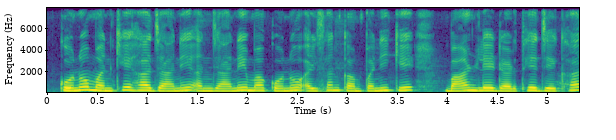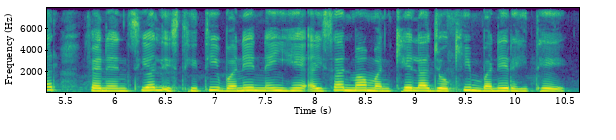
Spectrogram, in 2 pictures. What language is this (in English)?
Chhattisgarhi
